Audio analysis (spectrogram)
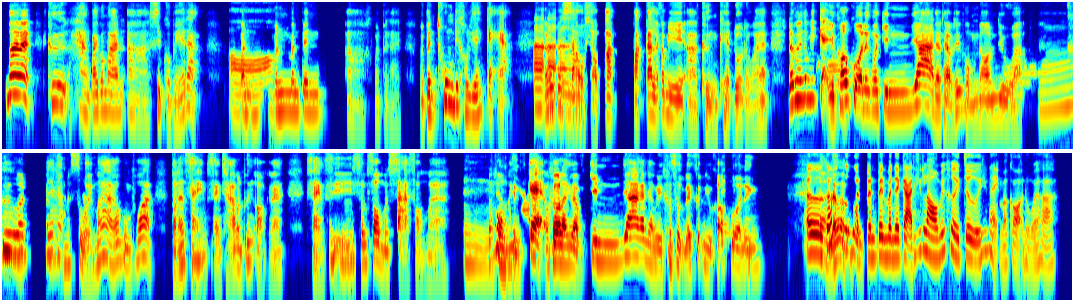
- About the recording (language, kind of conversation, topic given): Thai, podcast, ประสบการณ์การเดินทางครั้งไหนที่เปลี่ยนมุมมองชีวิตของคุณมากที่สุด?
- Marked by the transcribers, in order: drawn out: "อ๋อ"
